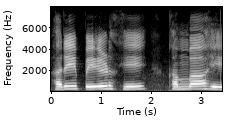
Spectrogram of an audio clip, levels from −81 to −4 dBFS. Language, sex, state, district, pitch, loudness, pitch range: Hindi, female, Madhya Pradesh, Bhopal, 235 Hz, -12 LUFS, 225-250 Hz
